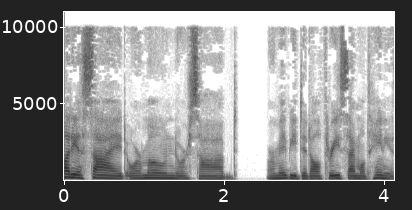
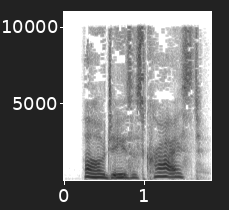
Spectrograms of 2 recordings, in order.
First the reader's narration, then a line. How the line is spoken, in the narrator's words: she said in her choked wheeze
